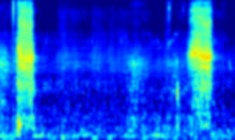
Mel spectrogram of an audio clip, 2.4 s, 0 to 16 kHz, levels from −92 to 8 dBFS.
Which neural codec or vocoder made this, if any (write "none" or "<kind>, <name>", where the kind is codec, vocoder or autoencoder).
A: vocoder, BigVGAN v2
